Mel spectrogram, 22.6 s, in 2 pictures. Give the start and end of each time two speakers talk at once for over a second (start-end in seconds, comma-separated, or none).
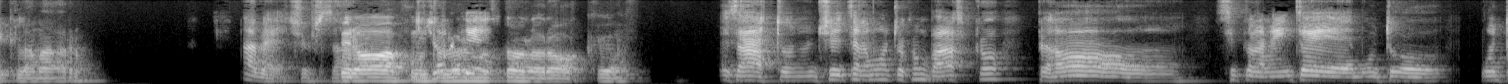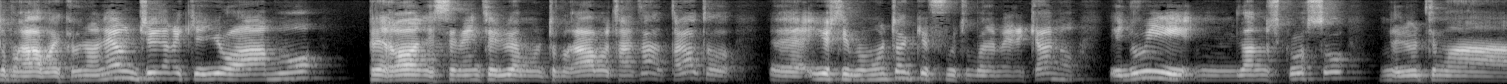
2.5-3.8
